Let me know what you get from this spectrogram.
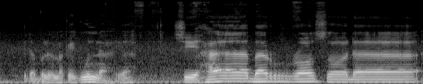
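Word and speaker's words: شهابا رصدا: Shihabar rasada ini dibaca tanwinnya dibuang ya. Tanwinnya dibuang namun dipanjangkan 2 harokat.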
